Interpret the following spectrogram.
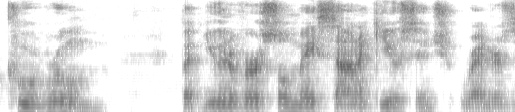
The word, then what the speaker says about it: Hiram: On page 329, it says Hiram, or Huram, meaning noble-born. The more correct pronunciation, according to the true value of the Hebrew letters, is Kuram, or Kurum, but universal Masonic usage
